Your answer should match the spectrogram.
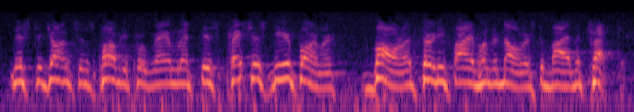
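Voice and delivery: ordinary talk, nothing marked

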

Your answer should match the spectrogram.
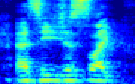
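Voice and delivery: ordinary talk, nothing marked

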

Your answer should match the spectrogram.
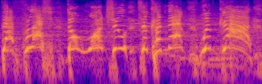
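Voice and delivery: loud, rising preacher's cry; shouting sermon climax to the congregation; full-force preaching. Real, not acted. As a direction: preach it with everything you've got.

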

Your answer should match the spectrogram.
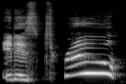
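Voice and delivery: very high, slow, loud sing-song; high drawn-out mock agreement. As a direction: stretch it out in a silly high voice. Jokey agreement on Gosling love.

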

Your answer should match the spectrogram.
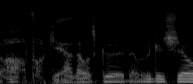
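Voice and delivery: soft pleased murmur to himself; quiet elated self-talk. Retold or imitated. Comic to himself after a good set, a soft elated murmur. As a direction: hush it like a private win.

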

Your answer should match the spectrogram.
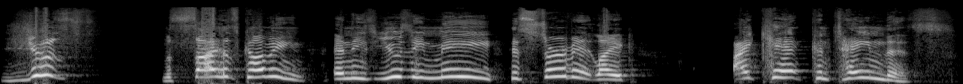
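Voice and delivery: high, loud bursting joy, slowing at the end; can't hold the joy in; overjoyed Mary. Retold or imitated. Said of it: "she's like".

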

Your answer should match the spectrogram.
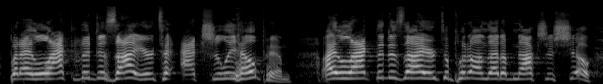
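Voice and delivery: loud, high, driving sermon punch; fervent preacher's crescendo; preaching at full force. Acted. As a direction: hammer the point home to the congregation.

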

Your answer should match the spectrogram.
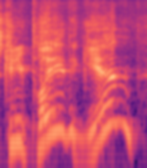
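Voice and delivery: high, pleading caller voice; mock eager fan on the phone. Caller begs DJ replay.

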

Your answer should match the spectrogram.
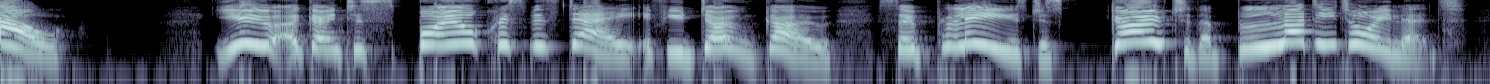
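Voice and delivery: yelling at full volume, high and slow at first; furious shout. Retold or imitated. Mother screaming at constipated toddler on Christmas Eve, furious shout. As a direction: lose it and scream at the child. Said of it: "I shouted".

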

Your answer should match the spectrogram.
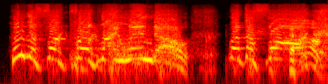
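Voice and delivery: high, slow furious shout; imitating an enraged roommate yelling; angry roommate. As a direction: roar at the broken window. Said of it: "he sees the glass and goes".

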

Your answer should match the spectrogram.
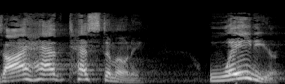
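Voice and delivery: "weightier" set apart, high and loud; slow, weighty stress on "testimony" and "weightier"; emphatic declaration. Acted. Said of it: "all the language here in verse thirty-six is emphatic".

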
